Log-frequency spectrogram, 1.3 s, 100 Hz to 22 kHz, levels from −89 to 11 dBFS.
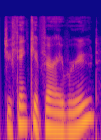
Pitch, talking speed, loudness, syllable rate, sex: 165 Hz, 285 wpm, -17 LUFS, 5.7 syllables/s, female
